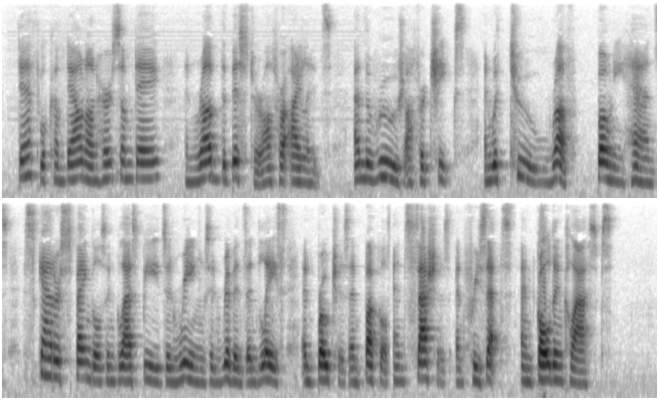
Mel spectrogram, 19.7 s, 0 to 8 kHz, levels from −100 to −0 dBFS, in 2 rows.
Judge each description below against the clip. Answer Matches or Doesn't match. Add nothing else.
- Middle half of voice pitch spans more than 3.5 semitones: Doesn't match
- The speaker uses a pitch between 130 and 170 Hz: Doesn't match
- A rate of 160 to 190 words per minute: Doesn't match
